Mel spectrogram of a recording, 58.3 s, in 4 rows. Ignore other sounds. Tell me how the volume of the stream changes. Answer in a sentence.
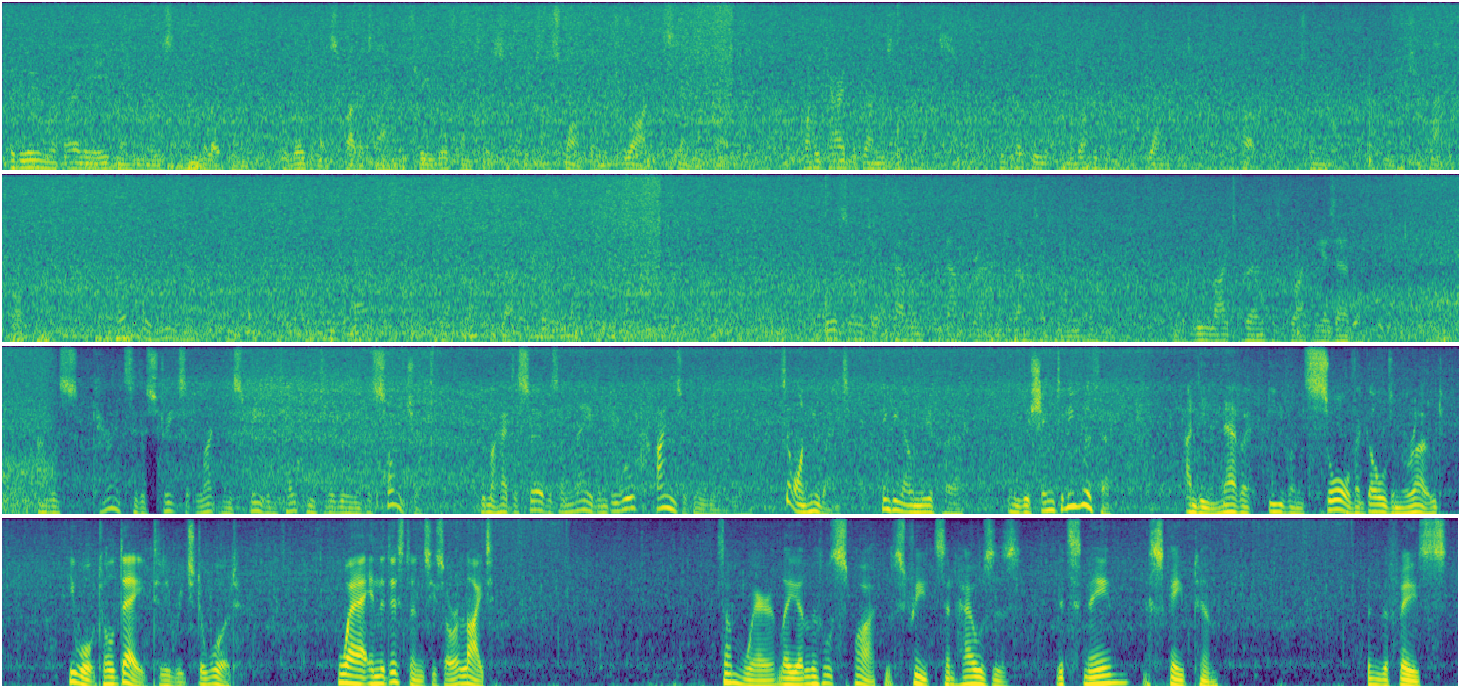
The loudness of the stream goes down.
